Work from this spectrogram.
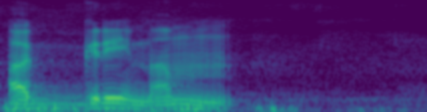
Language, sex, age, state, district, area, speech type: Sanskrit, male, 18-30, Karnataka, Uttara Kannada, rural, read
